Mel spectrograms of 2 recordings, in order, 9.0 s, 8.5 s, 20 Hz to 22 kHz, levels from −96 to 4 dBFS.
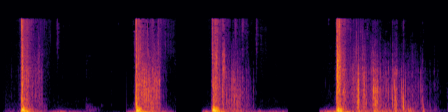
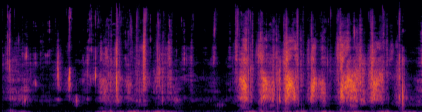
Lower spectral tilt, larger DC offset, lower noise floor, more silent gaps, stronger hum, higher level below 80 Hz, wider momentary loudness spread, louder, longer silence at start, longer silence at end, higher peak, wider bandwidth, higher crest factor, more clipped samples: first, -4.5 dB/octave vs 1.5 dB/octave; neither; first, -86 dBFS vs -62 dBFS; first, 3.53-4.02 s, 5.74-6.37 s vs none; neither; first, -30 dBFS vs -68 dBFS; about the same, 20 LU vs 22 LU; first, -21 LUFS vs -34 LUFS; first, 0.4 s vs 0.1 s; first, 0.5 s vs 0 s; first, 0 dBFS vs -8 dBFS; second, 11.5 kHz vs 18 kHz; about the same, 24 dB vs 28 dB; neither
